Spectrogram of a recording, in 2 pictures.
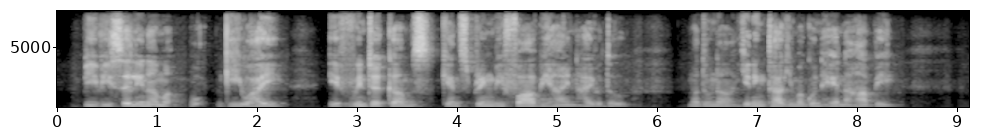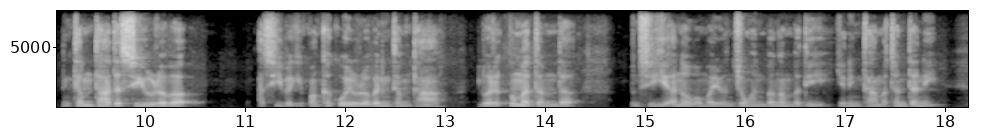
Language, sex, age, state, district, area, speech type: Manipuri, male, 60+, Manipur, Imphal West, urban, spontaneous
